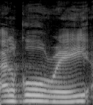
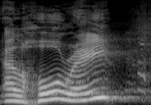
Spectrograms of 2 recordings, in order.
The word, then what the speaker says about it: El-Ghorri: So, as Deborah said, my name is Fatiha El-Ghorri, but my surname's got a H in it. It's a silent H, but a lot of people pronounce it, so they always call me El-Ghorri.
